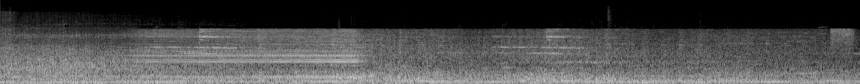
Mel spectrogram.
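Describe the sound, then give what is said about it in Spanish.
An express train races along the rails, a loud, unbroken roar of rolling wheels and rumbling carriages that fills the whole clip at a steady level, with no voices. “Rápido, rápido, viene un tren. Salga de los raíles.”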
